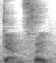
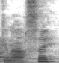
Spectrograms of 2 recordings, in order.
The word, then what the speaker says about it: Genasi: Why would they pronounce it Gensi whenever there's an A in it? Gensi, I don't know. Genasi? Genasi, it is Genasi.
